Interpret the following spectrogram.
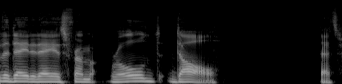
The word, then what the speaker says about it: Roald Dahl: And our quote of the day today is from Roald Dahl. That's pronounced correctly.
